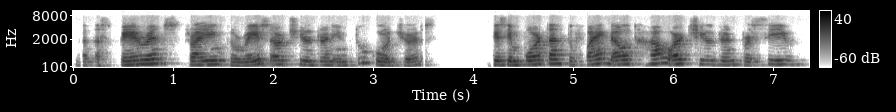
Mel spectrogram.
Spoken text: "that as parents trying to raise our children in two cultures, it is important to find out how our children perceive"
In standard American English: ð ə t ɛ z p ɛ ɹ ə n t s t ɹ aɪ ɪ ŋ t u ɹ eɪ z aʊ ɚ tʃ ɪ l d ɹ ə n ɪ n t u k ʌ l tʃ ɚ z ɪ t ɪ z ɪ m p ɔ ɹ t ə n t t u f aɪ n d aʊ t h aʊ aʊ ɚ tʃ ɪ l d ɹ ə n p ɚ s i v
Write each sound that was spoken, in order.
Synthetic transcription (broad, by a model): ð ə t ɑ s p ɛ ɹ ə n t s t ɹ aɪ ɪ ŋ t u ɹ eɪ s aʊ ɚ tʃ ɪ l d ɹ ə n ɪ n t u k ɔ l tʃ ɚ s ɪ t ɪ s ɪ m p ɔ ɹ t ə n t t u f aɪ n d aʊ t h aʊ aʊ ɚ tʃ ɪ l d ɹ ə n p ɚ s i v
